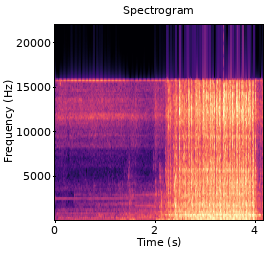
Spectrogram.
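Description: AlphaSew PW200-ZZ walking-foot zigzag lockstitch sewing machine starting about halfway in and running at speed through fabric, a fast even mechanical patter that stops right at the end.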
